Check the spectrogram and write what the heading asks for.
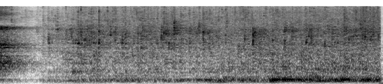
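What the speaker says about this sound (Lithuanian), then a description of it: "Per sistemą pravarom tą seną vandenį." Old water is flushed through a house's plumbing from an open tap, a loud steady gush and splash that starts almost at once and runs on without talk.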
